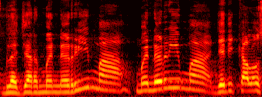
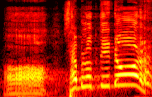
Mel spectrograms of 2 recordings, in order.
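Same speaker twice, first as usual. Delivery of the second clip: higher, louder startled husband; flustered husband; 11 semitones higher, 10 dB louder than usual. Retold or imitated. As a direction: caught out, blurt it. (suami kaget menjawab, keras dan tinggi)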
